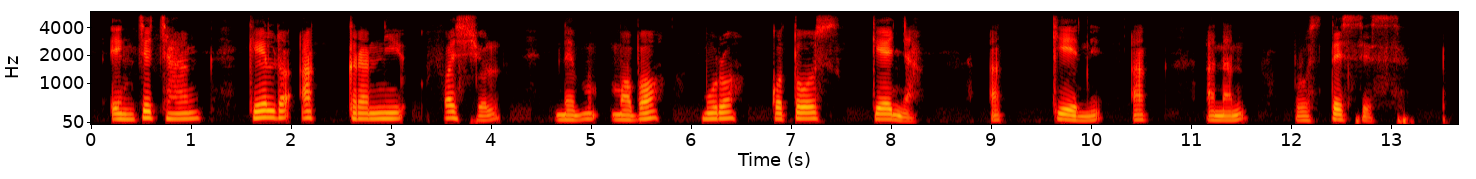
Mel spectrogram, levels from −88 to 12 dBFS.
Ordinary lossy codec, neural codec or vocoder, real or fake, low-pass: none; none; real; 5.4 kHz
